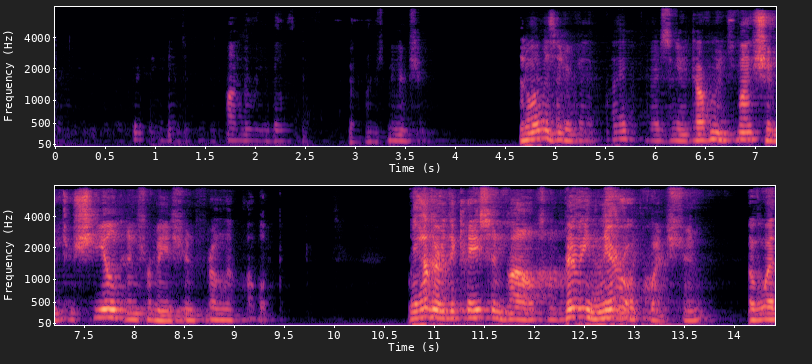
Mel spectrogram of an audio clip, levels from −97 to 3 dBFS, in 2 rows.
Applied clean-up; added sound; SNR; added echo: neural mask model DeepFilterNet 3.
